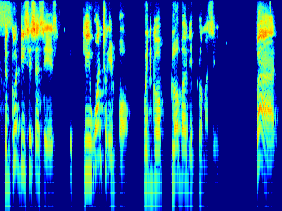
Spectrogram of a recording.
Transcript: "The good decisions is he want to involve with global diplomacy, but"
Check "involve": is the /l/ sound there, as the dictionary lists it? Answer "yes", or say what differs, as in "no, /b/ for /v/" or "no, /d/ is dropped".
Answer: no, /l/ is dropped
